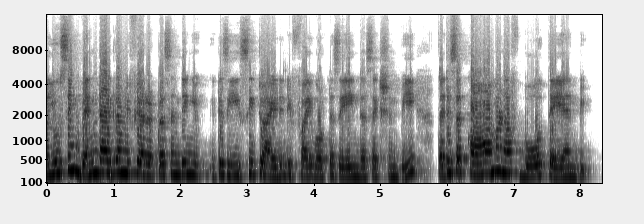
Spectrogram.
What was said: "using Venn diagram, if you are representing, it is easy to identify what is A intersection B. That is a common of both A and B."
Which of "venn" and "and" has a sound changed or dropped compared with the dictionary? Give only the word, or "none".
none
